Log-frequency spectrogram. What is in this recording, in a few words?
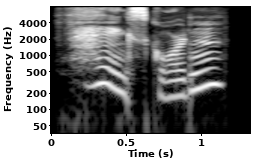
quiet thanks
